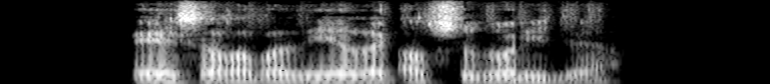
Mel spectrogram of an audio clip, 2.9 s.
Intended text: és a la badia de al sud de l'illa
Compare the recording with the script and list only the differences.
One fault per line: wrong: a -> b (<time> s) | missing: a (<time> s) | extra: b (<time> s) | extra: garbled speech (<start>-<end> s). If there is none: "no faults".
no faults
